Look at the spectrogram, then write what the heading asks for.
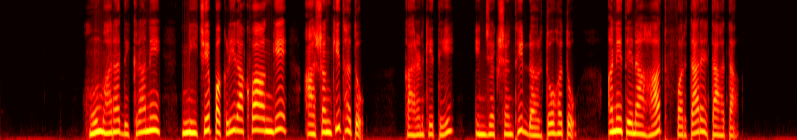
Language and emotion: Gujarati, fearful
